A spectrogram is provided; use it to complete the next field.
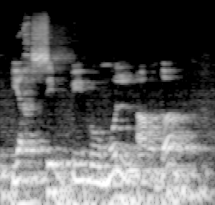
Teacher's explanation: Kemudian fa ketemu ba boleh idgham menjadi yakhsib bihumul arda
